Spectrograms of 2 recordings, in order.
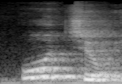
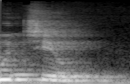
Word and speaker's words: útil: a gente entona mais então eu falo agiu e não agiu difícil e não difícil útil e não útil Deu para entender então ágil ageis difícil difíceis útil úteis réptil répteis Ok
